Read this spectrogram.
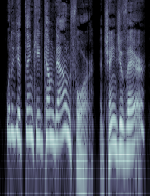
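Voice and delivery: high, scornful impatience; impatient. Acted. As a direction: snap it impatiently. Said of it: "said Mister Coots impatiently".

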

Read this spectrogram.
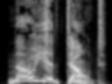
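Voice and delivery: high, loud shout to stop him; sharp shout. Acted. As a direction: bark it out to block his way. Coutts stops Smith leaving.

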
